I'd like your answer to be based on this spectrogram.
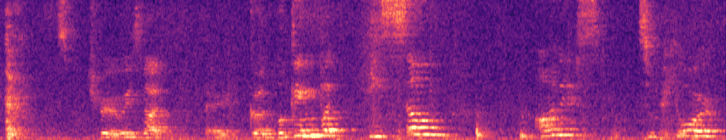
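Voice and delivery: soft, low, gentle sisterly voice; tender advice. Acted. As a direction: counsel her softly as a loving sister. Older sister gently advises.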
